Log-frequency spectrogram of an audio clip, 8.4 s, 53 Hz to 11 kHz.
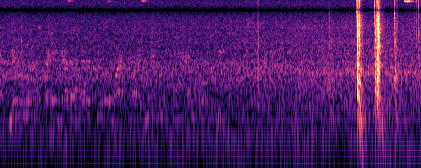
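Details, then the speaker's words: Remote keyless entry being programmed on a 1997 Chevy truck with a new OEM remote, OBD2 pins 4 and 8 jumped and both buttons held: a quick cluster of sharp door-lock clunks as the locks cycle, showing the remote is programmed. "And that means it's programmed ready."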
